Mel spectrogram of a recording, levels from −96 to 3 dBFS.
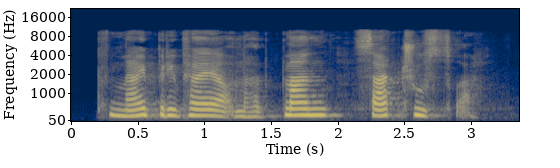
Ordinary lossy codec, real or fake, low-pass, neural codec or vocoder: none; fake; 9.9 kHz; autoencoder, 22.05 kHz, a latent of 192 numbers a frame, VITS, trained on one speaker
